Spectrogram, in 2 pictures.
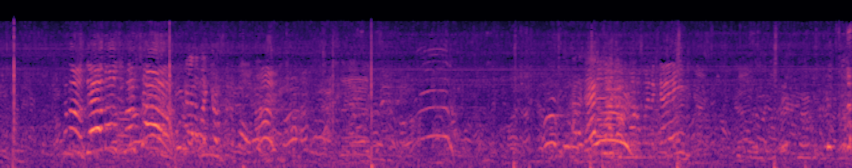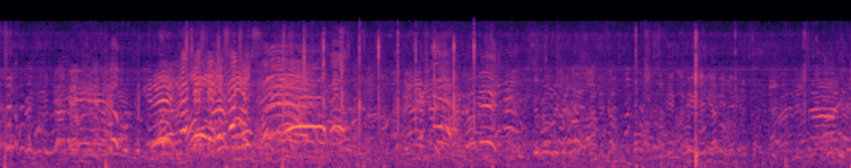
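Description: Players shout to each other across an open outdoor field.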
